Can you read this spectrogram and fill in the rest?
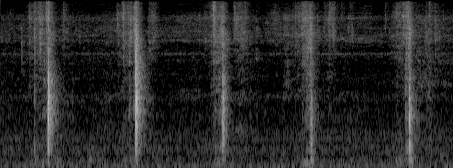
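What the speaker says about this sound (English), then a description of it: "We're going to chop it this way small." Food is chopped small on a cutting board with a knife, giving five sharp, evenly spaced chops about a second apart in a quiet room.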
